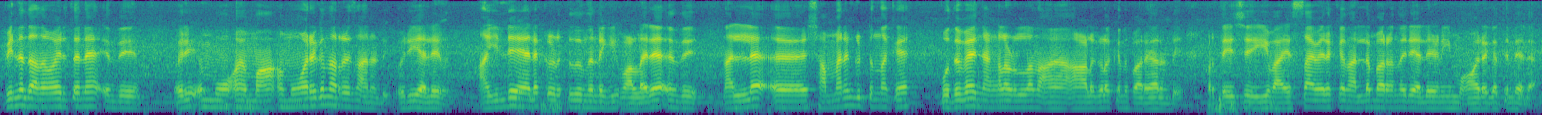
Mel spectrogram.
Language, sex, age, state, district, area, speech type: Malayalam, male, 18-30, Kerala, Palakkad, rural, spontaneous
